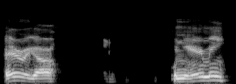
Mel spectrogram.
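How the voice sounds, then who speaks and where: A man's voice: on the high side, steady tone, no room sound. Man speaking over a dull video call. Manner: halting, many ums and uhs. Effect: heard over a video call. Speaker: town highway worker reporting to the board. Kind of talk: informal meeting report.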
